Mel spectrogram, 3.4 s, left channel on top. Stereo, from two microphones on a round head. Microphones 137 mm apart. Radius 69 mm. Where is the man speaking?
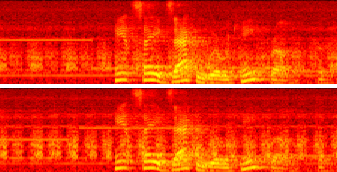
10° right (ahead or behind), 1.1 m; by 3.3 s 65° left (ahead or behind), 1.8 m.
